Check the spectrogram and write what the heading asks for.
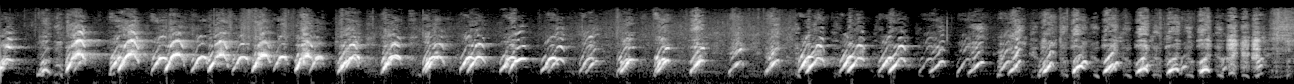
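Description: An animal giving a rapid, unbroken series of short yelping calls, each rising and then falling in pitch, about three a second; they stop abruptly at the very end.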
